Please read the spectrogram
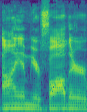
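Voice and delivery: ordinary talk, nothing marked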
